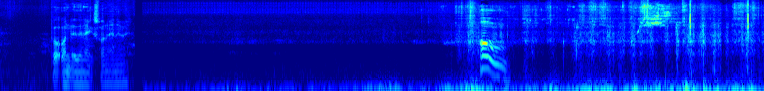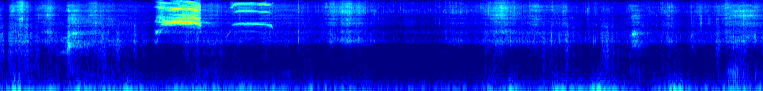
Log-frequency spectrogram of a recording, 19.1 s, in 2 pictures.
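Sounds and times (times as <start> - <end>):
wind on microphone: 2.5 - 19.0
dry leaves rustling: 5.6 - 19.0
bird screeching: 11.5 - 13.0.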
